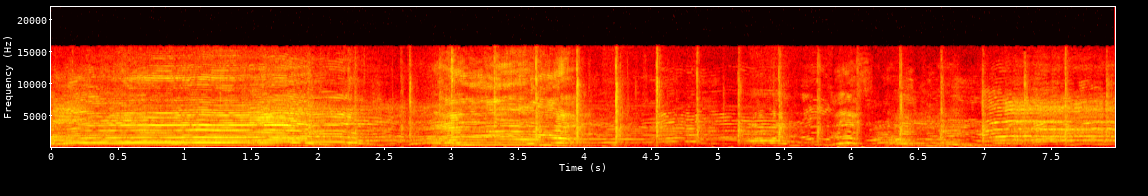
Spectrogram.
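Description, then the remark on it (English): An audience yells and cheers during a sermon, many raised voices overlapping in a loud, sustained roar with scattered clapping, holding steady for the whole stretch with brief surges of shouting. “I don't know about you, but if you know what I'm talking about, start yelling.”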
